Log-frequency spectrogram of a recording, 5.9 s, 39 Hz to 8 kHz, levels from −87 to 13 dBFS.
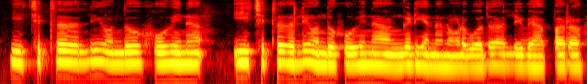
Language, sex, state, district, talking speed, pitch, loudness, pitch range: Kannada, male, Karnataka, Mysore, 130 wpm, 145 Hz, -15 LUFS, 130-155 Hz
